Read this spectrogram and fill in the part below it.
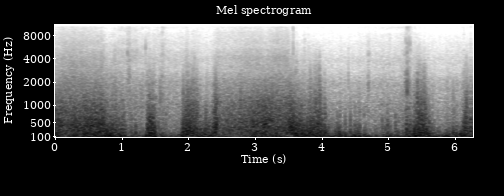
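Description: Strong wind roars and buffets loudly against the microphone.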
